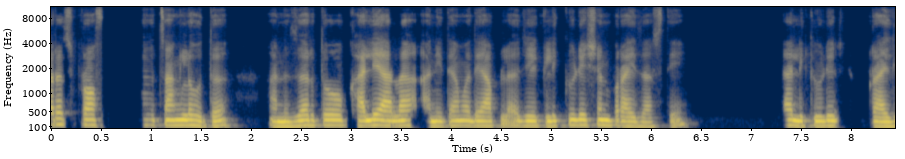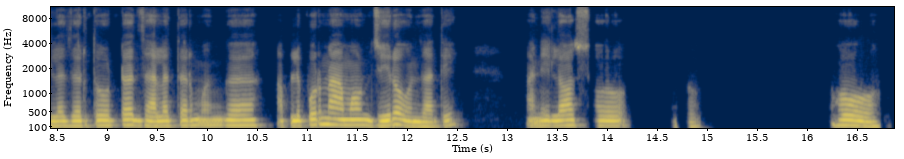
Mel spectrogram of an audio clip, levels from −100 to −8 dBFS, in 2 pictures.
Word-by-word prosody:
तरच 155 0 -3
प्रॉफिट 145 -1 -1 0.4
पण 135 - -8
चांगलं 140 0 +3
होतं 125 +1 -1 0.5
आणि 115 -1 +3
जर 135 +2 +1
तो 140 -1 +2
खाली 130 +2 +3
आला 130 0 +4 0.2
आणि 120 0 +2
त्यामध्ये 130 -1 +1
आपलं 120 0 -2
जे 125 0 +2
एक 125 0 -4
लिक्विडेशन 140 +2 +1
प्राईस 120 -3 -2
असते. 120 +6 -9 1.0
त्या 140 - -1
लिक्विडेशन 125 0 +1 0.2
प्राईसला 120 +1 +1
जर 125 0 0
तो 135 0 +2
टच 145 -1 +2
झाला 125 0 +2
तर 135 - 0
मग 70 - -1
अ, 135 0 +2 0.3
आपलं 130 0 +1
पूर्ण 155 +3 +1
अमाउंट 145 -2 +2
0 135 +4 +3
होऊन 120 -3 +2
जाते 115 +6 -3 0.7
आणि 130 -1 0
लॉस 135 0 0
हो 130 0 +1
होतो. 125 -3 -15 1.4
हो. 125 -5 +2
130 Hz, 140 wpm, -24 LUFS, 125-140 Hz, 1.4 s, आला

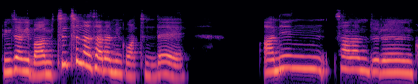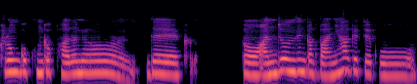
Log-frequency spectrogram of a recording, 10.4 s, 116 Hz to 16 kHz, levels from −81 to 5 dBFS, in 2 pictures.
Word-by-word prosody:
굉장히 245 +1 +4
마음이 205 0 +4
튼튼한 370 -2 +5
사람인 255 -6 +4
것 205 - -4
같은데 190 -1 -2 0.9
아닌 285 +2 +1
사람들은 240 -5 +1
그런 235 +1 -1
거 235 0 -3
공격받으면 225 -3 -4
네 210 -2 -3
그 - - -18 0.6
어 200 -2 -1
안 200 +3 -1
좋은 255 -1 0
생각 240 -3 -4
많이 195 0 -4
하게 255 0 -5
되고 190 -4 -8
225 Hz, 255 characters per minute, -23 LUFS, 205-250 Hz, 0.9 s, 튼튼한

